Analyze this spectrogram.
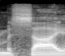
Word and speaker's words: Masai Ujiri: I'm pretty sure Masai is right. Masai is definitely right. Masai Ujiri.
